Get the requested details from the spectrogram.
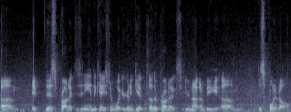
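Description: Monotone, flat intonation from a man, over light background noise. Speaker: family vlogger. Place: home room. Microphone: phone near.

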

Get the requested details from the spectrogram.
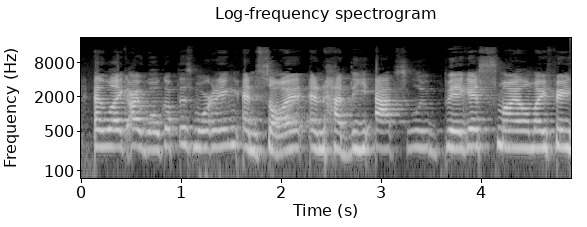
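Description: A woman with a high voice talks at a moderate pace over noticeable background noise. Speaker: YouTuber. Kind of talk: casual vlog reaction. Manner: animated.

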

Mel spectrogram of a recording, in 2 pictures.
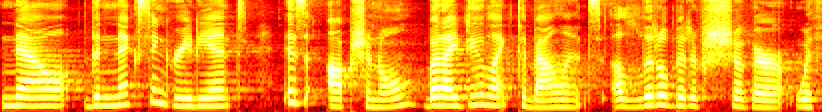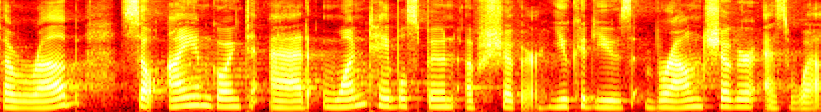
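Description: A woman speaks at a fairly slow pace with ordinary pitch variation against a quiet background. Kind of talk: cooking tutorial. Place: kitchen.

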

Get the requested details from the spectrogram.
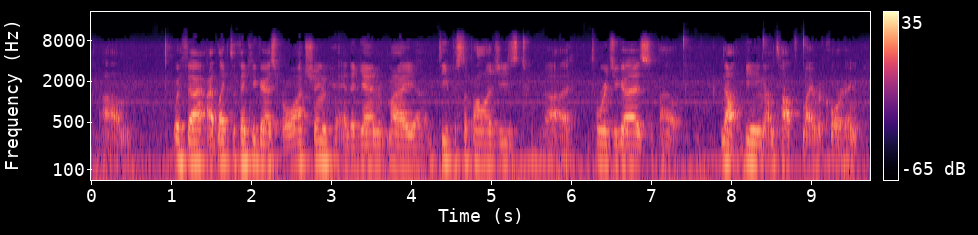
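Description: Flat, monotone speech from a man at medium pitch and moderate pace, with noticeable background noise. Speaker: gaming YouTuber. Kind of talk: gameplay commentary. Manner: hesitant, filler-heavy.

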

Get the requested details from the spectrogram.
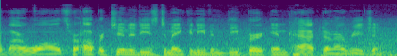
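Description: Moderate-paced speech over light background noise. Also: man. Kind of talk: formal prepared speech. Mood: proud, upbeat. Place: street. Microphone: podium.

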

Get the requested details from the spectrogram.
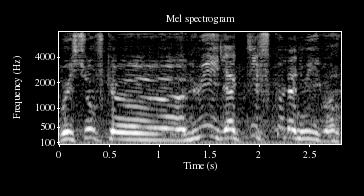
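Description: The pace is very slow. The sound is dry with no echo, over light background noise. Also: man. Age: 50s. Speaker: CB radio operator. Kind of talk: casual radio chat. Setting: CB radio transmission, in a car. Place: car.

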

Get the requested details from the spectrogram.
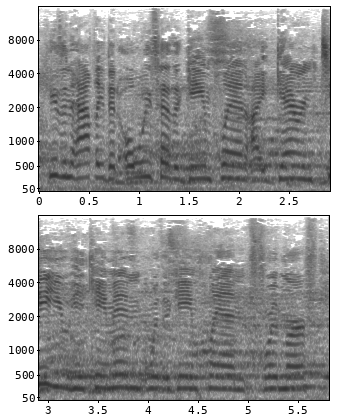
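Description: Over crowd noise in the background, a woman with a high pitch talks at a moderate pace in a monotone, flat intonation, her loudness very even and hardly any pauses between words. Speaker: color commentator. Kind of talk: live sports commentary. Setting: broadcast booth. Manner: explanatory, conversational analysis.

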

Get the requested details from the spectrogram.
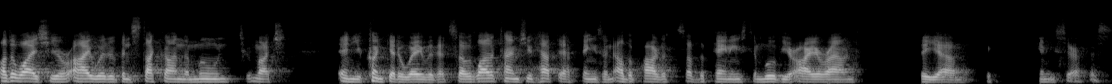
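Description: A man speaks with an American accent and monotone, flat intonation. The background is quiet. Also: fairly quick pace. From Boston area, Massachusetts (Quincy); Massachusetts. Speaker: landscape painter. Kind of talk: lecture with painting demo. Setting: auditorium with live audience. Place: hall.

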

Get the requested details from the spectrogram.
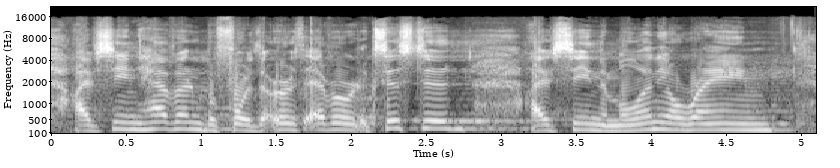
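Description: A woman speaks at a medium pitch with ordinary pitch variation, amid noticeable background noise and audible room echo. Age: 60s. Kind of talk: sermon-style testimony.

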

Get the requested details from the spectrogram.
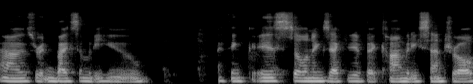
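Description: The background is quiet as a woman speaks at a moderate pace. Her pitch is very deep and low. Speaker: library event host. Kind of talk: event introduction and Q&A moderation. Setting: video call. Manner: halting, many fillers. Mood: friendly, relaxed. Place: home room. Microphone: webcam.

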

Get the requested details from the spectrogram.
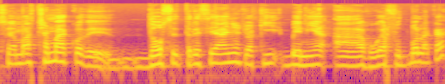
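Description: A man talks in a dark, mellow tone. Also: quiet background. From Mexico, Veracruz (Mariano Escobedo, near Orizaba); Veracruz, Mexico. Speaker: gaming youtuber; streamer. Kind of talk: casual video tour. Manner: halting, repetitive. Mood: nostalgic, relaxed. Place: home room.

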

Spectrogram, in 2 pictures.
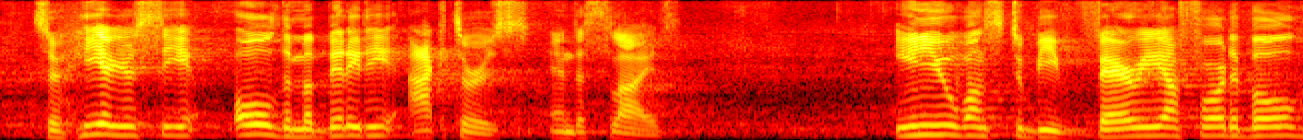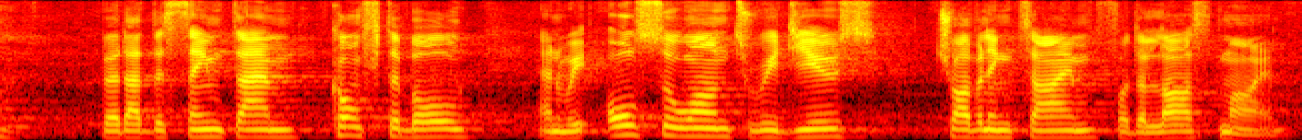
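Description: The man speaks at a moderate pace, with ordinary pitch variation. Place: hall. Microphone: headset.

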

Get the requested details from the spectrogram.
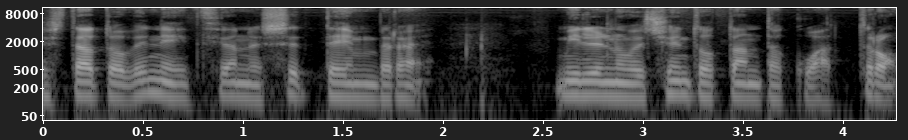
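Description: Monotone, flat intonation marks this man's fairly high voice. The sound is dry with no echo. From Trieste, northeastern Italy; northeastern Italy. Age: 70s. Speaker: anarchist activist and researcher; interviewee. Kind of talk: interview recollection. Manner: halting. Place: home room.

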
